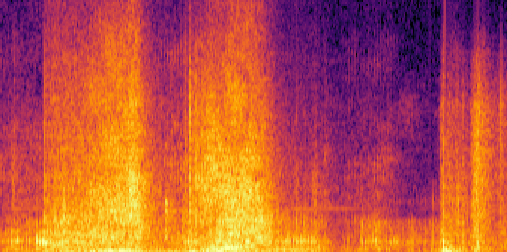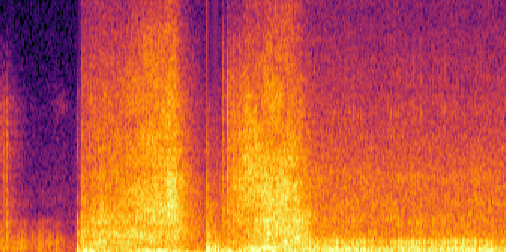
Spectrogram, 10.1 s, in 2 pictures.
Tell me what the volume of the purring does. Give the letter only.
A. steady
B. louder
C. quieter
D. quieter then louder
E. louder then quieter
B.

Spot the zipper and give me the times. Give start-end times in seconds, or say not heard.
0.4-2.8, 5.8-8.2.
